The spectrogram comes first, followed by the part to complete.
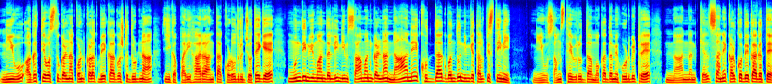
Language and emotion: Kannada, fearful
